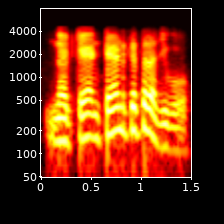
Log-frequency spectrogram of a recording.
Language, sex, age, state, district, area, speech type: Odia, male, 45-60, Odisha, Malkangiri, urban, conversation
